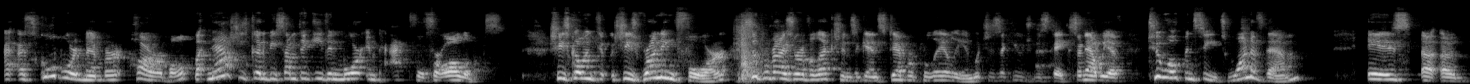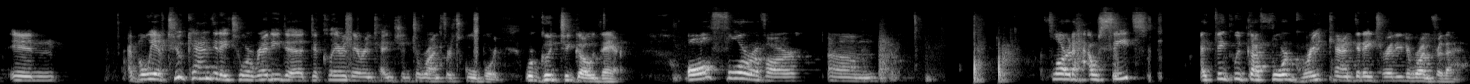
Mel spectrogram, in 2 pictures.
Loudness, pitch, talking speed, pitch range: -19 LUFS, 220 Hz, 185 wpm, 180-255 Hz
